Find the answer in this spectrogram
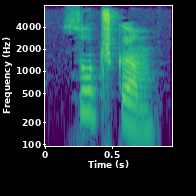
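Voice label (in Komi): "сутшкӧм", Komi, female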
